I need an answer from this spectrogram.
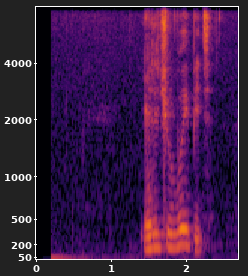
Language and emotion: Russian, neutral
